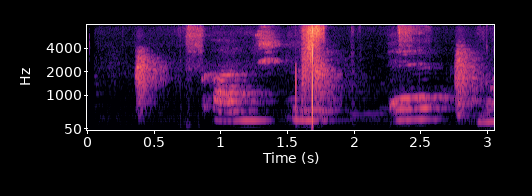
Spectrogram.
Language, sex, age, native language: Icelandic, female, 7, Icelandic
